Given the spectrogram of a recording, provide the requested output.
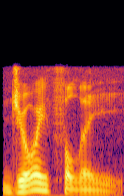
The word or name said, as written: joyfully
